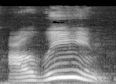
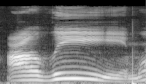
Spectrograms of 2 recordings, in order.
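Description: First: Said in the usual way. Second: عظيم drawn out slowly with a full ظ; slow emphatic ظ. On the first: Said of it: "طريقة نطق". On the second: Shown as a demonstration. Teacher modelling ظ in عظيم, slow and deliberate. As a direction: stretch عظيم, fill the mouth on ظ. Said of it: "طريقة نطق حرف الظاء".

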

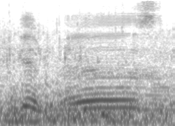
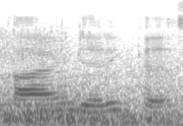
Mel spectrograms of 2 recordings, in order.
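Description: First: Said in the usual way. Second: Lower, softer, slow simmering I'm getting pissed; quiet seething. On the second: Real, not acted. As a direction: let the anger sink in quietly.

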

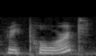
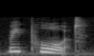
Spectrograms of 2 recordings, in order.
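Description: First: Report, with a prominent R before the T; American R. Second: Report, with no R before the T; silent R. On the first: Teacher shows the American report, R pronounced prominently. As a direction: sound the R in report, American style. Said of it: "R before the T is either pronounced prominently". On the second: Teacher shows the British report, R left silent. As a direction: drop the R in report, British style. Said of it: "or it's not pronounced at all". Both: Shown as a demonstration.

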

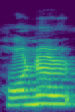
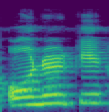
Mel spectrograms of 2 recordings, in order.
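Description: First: হনার with the h wrongly sounded; mispronounced honour as হনার, h pronounced; wrong pronunciation. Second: অনারকে said slowly with a silent h; careful, slow অনারকে without the h; correct pronunciation. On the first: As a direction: voice a clear h at the start of হনার. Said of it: "এরকম উচ্চারণ করব না". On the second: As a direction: start অনারকে on the open vowel, no h. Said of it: "হনার এরকম উচ্চারণ করব না". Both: Shown as a demonstration.

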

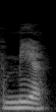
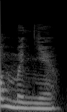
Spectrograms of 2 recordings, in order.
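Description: First: Мє as "mye", without any n; wrong pronunciation. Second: Мнє as "mnye", soft n after m; added n. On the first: Teacher showing what not to say, мє without n. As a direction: say мє with only a y-glide, as the mistake. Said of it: "Це не будемо читати як". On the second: Teacher correcting learners, мнє with added soft n. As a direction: put a clear soft n into мнє. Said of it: "Це не будемо читати як мє". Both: Shown as a demonstration.

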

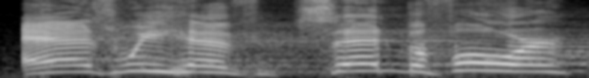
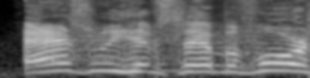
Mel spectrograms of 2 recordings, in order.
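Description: First: Higher, louder, slow proclamation; "As we have said before" slow, high and stressed; emphatic reading. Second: High, loud reread with a lift on before; "As we have said before" rising on before; repeated reading. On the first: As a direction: read it out slowly like a stern apostle. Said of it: "reading Paul sternly". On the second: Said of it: "when did you say this before, Paul?". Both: Shown as a demonstration.

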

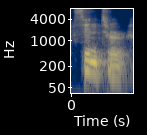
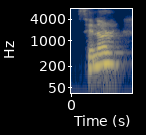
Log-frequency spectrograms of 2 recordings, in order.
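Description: First: British center, said sen-ter with a clear t; teacher's British center; British accent. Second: American center, said sin-er with the t dropped and an r-coloured end; teacher's American center; American accent. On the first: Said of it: "in a British accent, we say". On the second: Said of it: "In American accent, we say". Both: Shown as a demonstration.

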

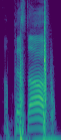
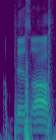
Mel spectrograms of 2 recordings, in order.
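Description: First: I'm pissed off, repeated much louder with a punch on off; loud annoyed repeat. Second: Said in the usual way. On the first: Real, not acted.

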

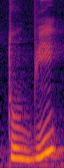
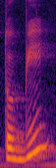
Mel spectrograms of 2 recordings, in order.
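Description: First: Тубі with u in the first syllable; dialect тубі. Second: Said in the usual way. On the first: Shown as a demonstration. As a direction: Podillia тубі, unstressed o turned to u. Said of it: "кажуть". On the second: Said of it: "замість «тобі»".

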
